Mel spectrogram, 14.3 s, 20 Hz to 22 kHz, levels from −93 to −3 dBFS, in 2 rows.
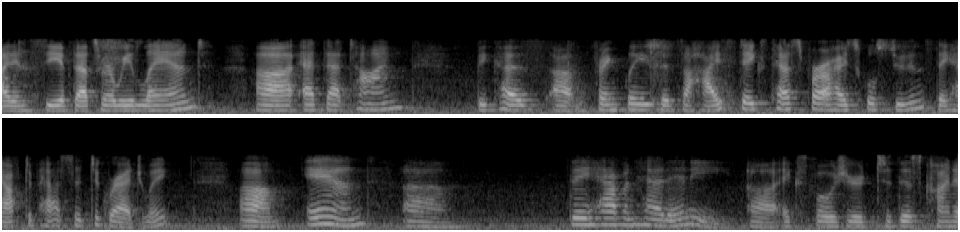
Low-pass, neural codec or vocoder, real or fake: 5.4 kHz; none; real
